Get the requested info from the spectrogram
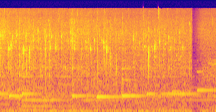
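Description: Food frying in hot oil: a steady sizzle full of small crackles, cutting off abruptly near the end, with background music playing over it.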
